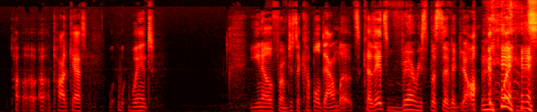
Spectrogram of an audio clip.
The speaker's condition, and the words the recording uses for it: Stuttering. I'm confident, but I still have a stutter.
